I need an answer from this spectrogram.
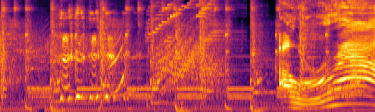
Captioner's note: giggling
